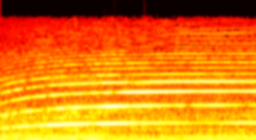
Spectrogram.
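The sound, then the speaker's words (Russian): A river passenger boat's horn gives one long, loud blast as the boat casts off, a steady rich tone that swells slightly in pitch at the start and holds for several seconds with no voices. “Даю гудок.”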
